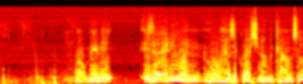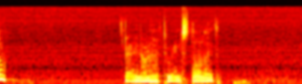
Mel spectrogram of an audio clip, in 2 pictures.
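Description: A man speaks through a headset microphone and loudspeaker in an echoing room.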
